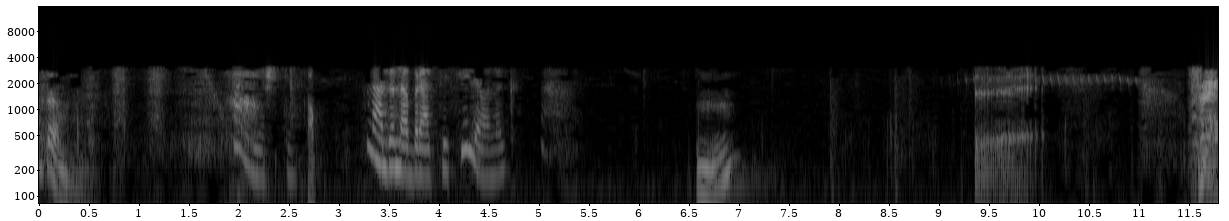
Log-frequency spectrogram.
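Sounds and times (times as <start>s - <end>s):
speech: 0.1s - 0.6s, 2.0s - 4.8s, 6.6s - 7.1s, 9.4s - 10.1s
loud low burps: 6.6s - 7.1s, 9.3s - 10.2s, 11.5s - 11.7s.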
